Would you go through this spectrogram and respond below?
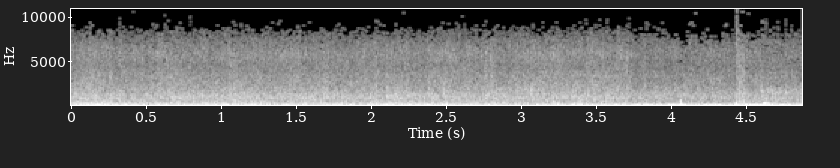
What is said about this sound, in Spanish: En la catarata el agua cae a raudales.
